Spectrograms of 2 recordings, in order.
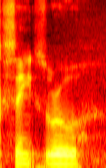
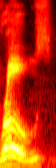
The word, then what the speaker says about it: Saints Row: got to learn how to say the game right before you start correcting people on 3 and the third. It's Yeah. Saints Row. Row. I know it's a row. It's not rows.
